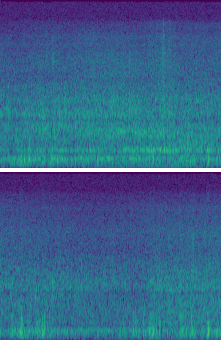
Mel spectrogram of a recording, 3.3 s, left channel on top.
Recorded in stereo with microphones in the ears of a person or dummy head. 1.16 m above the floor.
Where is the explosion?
I don't hear an explosion.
